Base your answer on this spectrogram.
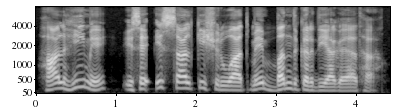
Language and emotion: Hindi, neutral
